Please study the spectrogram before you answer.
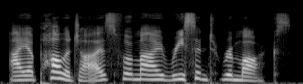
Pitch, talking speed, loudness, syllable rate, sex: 215 Hz, 120 wpm, -19 LUFS, 4.3 syllables/s, female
